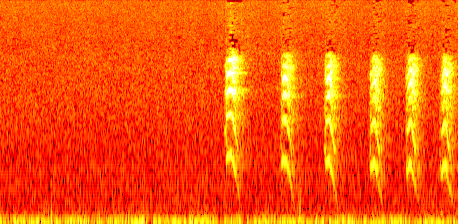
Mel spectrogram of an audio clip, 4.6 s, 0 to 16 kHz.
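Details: Petaurista alborufus lena, the Taiwan white-faced flying squirrel, on the North Dawu Mountain trail on 2 March 2018. After quiet low rumble come six sharp, falling, harmonic calls about half a second apart.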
